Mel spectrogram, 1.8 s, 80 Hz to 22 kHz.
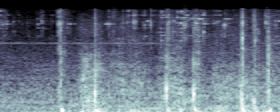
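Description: Horse hooves clip-clop steadily in Witcher 3, a mid-level run of evenly spaced hoofbeats with a faint voice underneath.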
